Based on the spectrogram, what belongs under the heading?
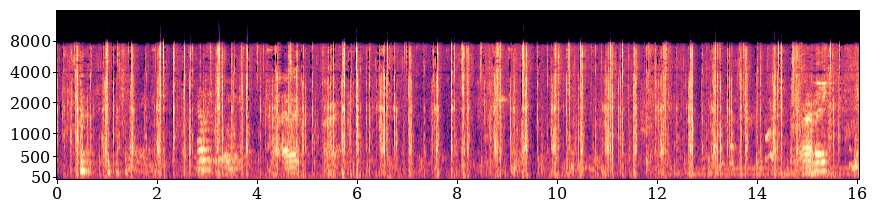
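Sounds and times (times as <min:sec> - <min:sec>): gear clicking and knocking: 0:00.0 - 0:16.0.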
